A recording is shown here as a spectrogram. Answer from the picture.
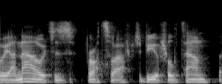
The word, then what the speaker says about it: Wrocław: It's called Wrocław, which is Wroclaw, but L okay. with a line through it.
